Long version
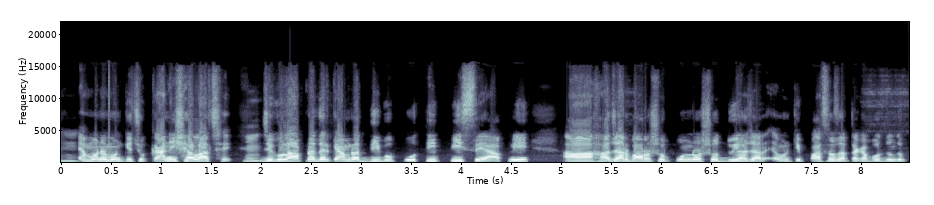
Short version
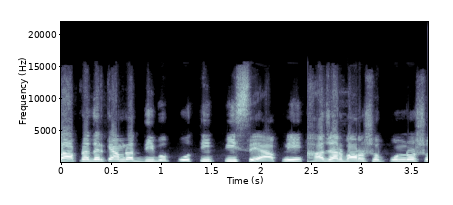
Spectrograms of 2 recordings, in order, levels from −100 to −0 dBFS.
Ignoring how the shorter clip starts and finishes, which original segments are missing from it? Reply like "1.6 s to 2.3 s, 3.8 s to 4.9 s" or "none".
4.8 s to 5.4 s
